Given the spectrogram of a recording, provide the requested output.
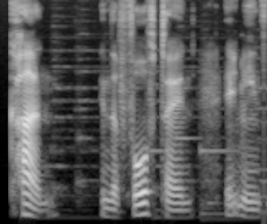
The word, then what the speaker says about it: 看: Kan, which means to look, watch, or read, and is normally pronounced and heard in the fourth tone. However, it can also be pronounced as kan, which means to look after.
